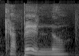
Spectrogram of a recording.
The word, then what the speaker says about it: capello: Cappello e capello. Ok, I give up. Mi arrendo. Non capisco. Allora, il plurale... Cappelli o capelli. Ok. Alright, lo dici tu. Due P, una P.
